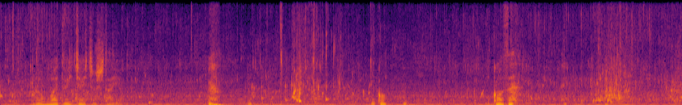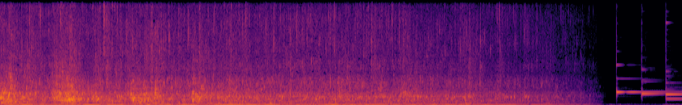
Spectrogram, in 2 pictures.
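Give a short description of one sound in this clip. Water laps and splashes in an outdoor hot spring pool.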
